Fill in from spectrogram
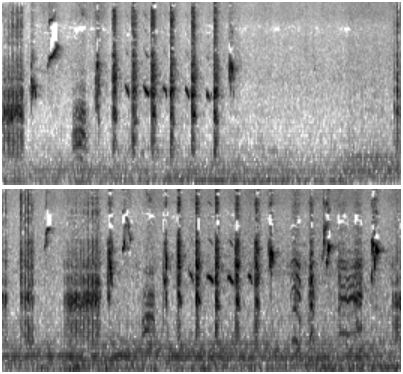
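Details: Javan myna in a stressed response to another Javan myna's call: a run of evenly spaced dry clicks with short whistled notes, a brief lull, then denser clicks, buzzy notes and squeaky whistles over a low hum.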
